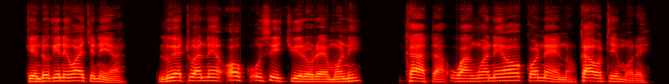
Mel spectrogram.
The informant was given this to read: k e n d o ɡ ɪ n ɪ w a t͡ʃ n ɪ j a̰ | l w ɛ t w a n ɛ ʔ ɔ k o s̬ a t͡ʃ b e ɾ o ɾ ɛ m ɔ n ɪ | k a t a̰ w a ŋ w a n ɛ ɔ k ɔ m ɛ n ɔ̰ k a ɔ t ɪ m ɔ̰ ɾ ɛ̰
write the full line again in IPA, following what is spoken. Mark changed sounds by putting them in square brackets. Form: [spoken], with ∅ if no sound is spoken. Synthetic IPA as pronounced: k e n d o ɡ ɪ n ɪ w a t͡ʃ n ɪ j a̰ | l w ɛ t w a n ɛ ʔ ɔ k o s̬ [e] t͡ʃ [w] e ɾ o ɾ ɛ m ɔ n ɪ | k a t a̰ w a ŋ w a n ɛ ɔ k ɔ [n] ɛ n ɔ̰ k a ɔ t ɪ m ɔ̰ ɾ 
